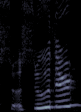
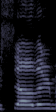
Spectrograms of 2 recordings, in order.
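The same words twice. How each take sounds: First: "Southern" as "SOO-thern", pitched up; varied pronunciation. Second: Said in the usual way. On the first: Shown as a demonstration. Showing chat another way to say it, "Southern" said "SOO-thern". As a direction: say "Southern" with 'oo' as in "soon", questioning. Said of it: "I can say it as many different ways". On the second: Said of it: "that's how I say it".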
